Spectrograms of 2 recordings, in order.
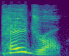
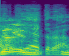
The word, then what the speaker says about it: Piedra: I think he said Pedro. But no, Piedra.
